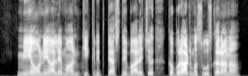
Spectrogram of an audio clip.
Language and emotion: Dogri, fearful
